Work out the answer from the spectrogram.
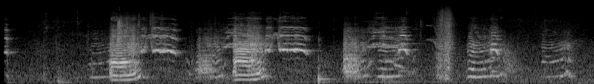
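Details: Brown eared pheasant (Crossoptilon mantchuricum) at a pheasant breeding nursery gives loud, harsh, nasal calls in bursts about once a second, rising then falling in pitch, with faint background noise.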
